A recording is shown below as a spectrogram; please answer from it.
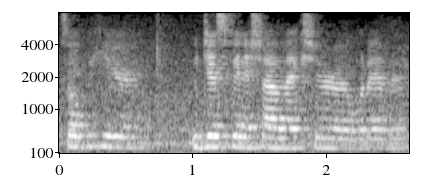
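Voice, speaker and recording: A young woman gives an animated storytelling talk to an audience, acting out quotes in a higher voice. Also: fast talker. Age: young adult. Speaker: student speaker. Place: room with an audience. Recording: echoey room, noticeable background noise.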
